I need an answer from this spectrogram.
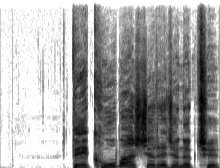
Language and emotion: Gujarati, surprised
